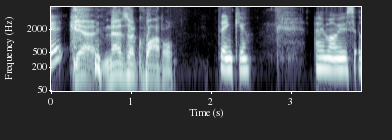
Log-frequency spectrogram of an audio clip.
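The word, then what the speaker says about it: Nezahualcóyotl: Yeah, Netzaquatl. Thank you. I'm always a little insecure at my pronunciation, but he was known to have mysterious experience of the unknown and the unknowable.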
